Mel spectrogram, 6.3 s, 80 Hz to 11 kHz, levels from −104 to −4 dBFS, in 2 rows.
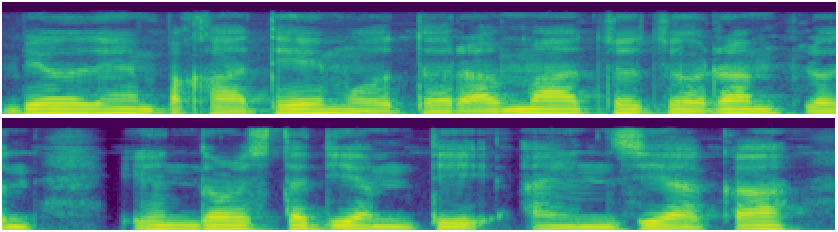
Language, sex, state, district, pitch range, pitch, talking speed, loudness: Mizo, male, Mizoram, Aizawl, 105-120 Hz, 115 Hz, 165 wpm, -15 LUFS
